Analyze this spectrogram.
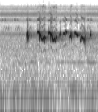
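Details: Sooty-headed bulbul singing loudly to call wild birds: one short note, then a lively run of rolling, warbling notes for over a second, ending in a dipping slurred note.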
